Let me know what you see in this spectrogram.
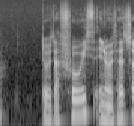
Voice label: "ffrwyth", Welsh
